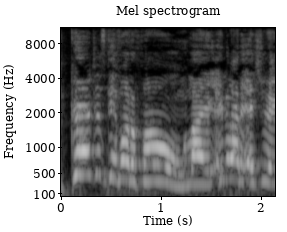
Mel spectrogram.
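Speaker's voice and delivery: high, loud snapping back at mom; exasperated retort. Retold or imitated. Snapping at her mother to hand over the phone, loud and high. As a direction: push back hard, fed up.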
